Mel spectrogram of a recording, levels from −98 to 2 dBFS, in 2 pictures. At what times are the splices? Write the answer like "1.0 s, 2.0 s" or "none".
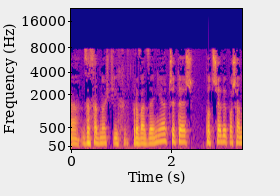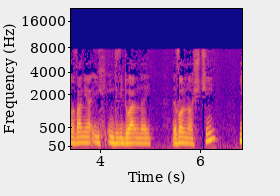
none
